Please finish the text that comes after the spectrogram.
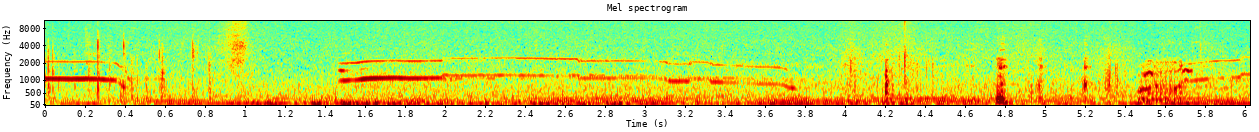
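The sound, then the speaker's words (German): A coyote sitting on the other side of a canyon lets out one long, wavering howl that glides up and then slowly falls, set against a steady low background rumble with a few faint clicks and short yips. “Ein Kojote heult.”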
